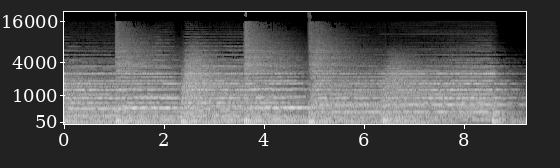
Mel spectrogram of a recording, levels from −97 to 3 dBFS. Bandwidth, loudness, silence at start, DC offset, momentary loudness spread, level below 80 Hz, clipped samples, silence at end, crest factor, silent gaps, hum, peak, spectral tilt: 16 kHz; -19 LUFS; 0 s; under 0.1%; 5 LU; -28 dBFS; under 0.1%; 0 s; 14 dB; none; none; -4 dBFS; -5.5 dB/octave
